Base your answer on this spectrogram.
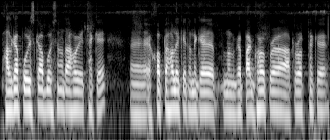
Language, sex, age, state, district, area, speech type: Assamese, male, 45-60, Assam, Darrang, rural, spontaneous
